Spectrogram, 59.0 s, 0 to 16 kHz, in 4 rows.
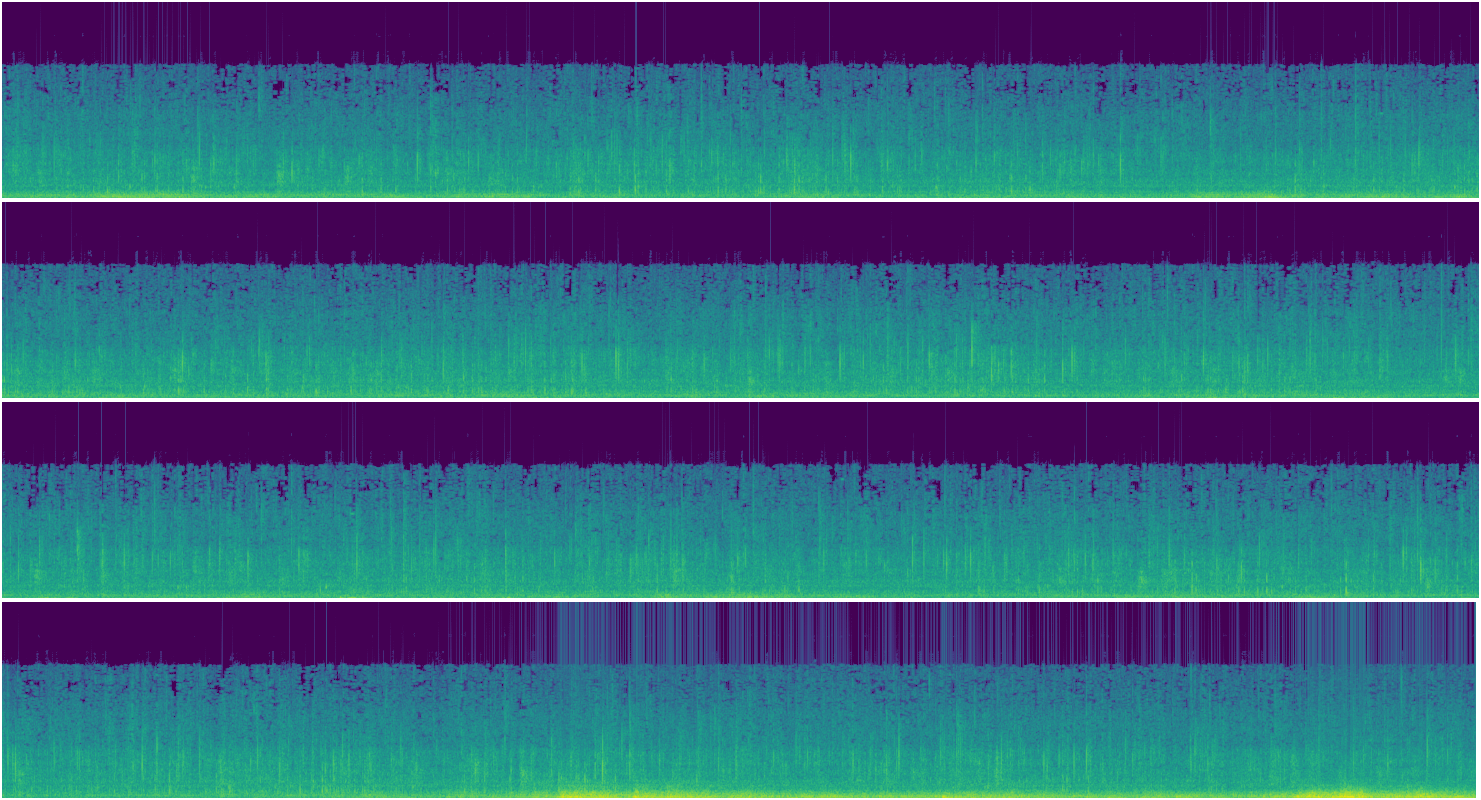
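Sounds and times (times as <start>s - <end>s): heavy rain falling: 0.0s - 59.0s
distant thunder rumbling: 10.5s - 16.8s, 47.9s - 59.0s.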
